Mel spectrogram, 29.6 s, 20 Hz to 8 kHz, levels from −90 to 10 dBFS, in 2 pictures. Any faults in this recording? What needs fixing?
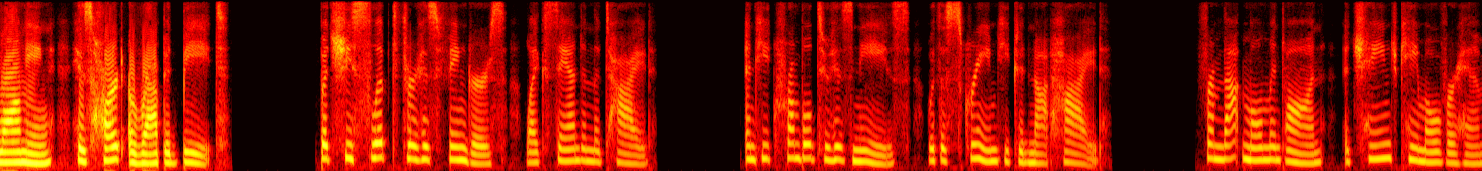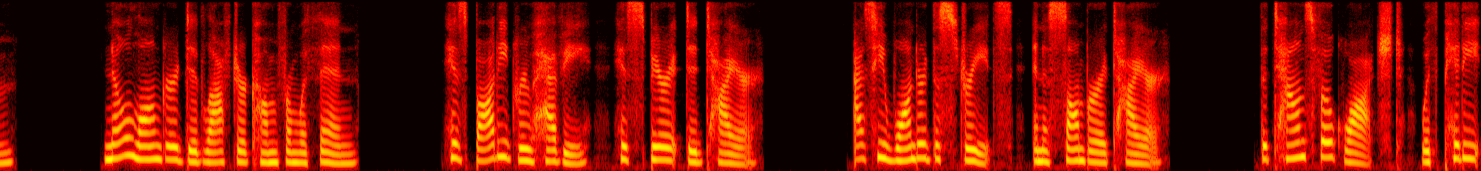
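The opening has a harsh, crackling edge on its loudest syllables from 0.0 to 0.39 s and again from 0.8 to 1.58 s. This is microphone overload, likely caused by input gain set about 5 dB too high, so the peaks flatten against the converter's ceiling. The clipping is heavy in the first stretch and lighter in the second. Unlike codec distortion, this grit follows loudness and disappears on quieter syllables. To prevent it, lower the microphone input gain so that peaks keep some headroom.

At 1.6 s, immediately after the second overloaded stretch, the speech and the background drop together by about 6 dB in a single step. It happens again at 4.11 s, by about 4 dB, between "she slipped" and "his fingers like sand". This is the microphone volume stepped down, likely by the call software's automatic level control reacting to the microphone being too loud or clipping. 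Unlike a fade or compression, the level falls instantly and stays down. To prevent it, turn off automatic microphone level adjustment and set the gain correctly before the call.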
